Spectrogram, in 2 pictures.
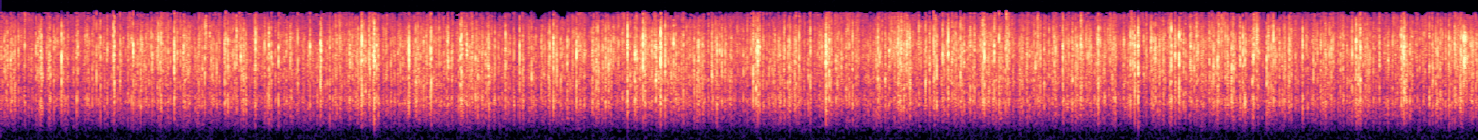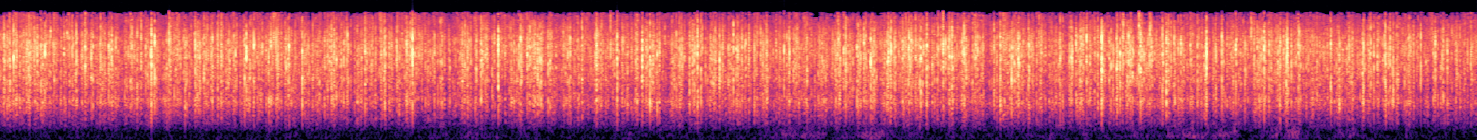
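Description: Steady rain falling, a dense patter of drops. A faint low rumble comes and goes in the second half.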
